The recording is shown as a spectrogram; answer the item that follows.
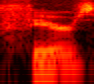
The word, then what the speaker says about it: Fiers: Is now writing stuff for The Athletic, and he's reporting that a former Astros pitcher, Mike Fiers, is that how you say it?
